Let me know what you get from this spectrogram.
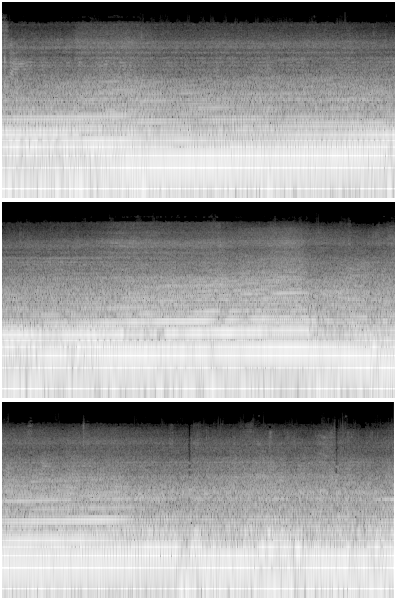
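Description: Rally car engine heard from inside the cabin, pulling hard with the revs climbing steadily for about seven seconds, then dropping sharply and holding fairly steady afterwards.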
